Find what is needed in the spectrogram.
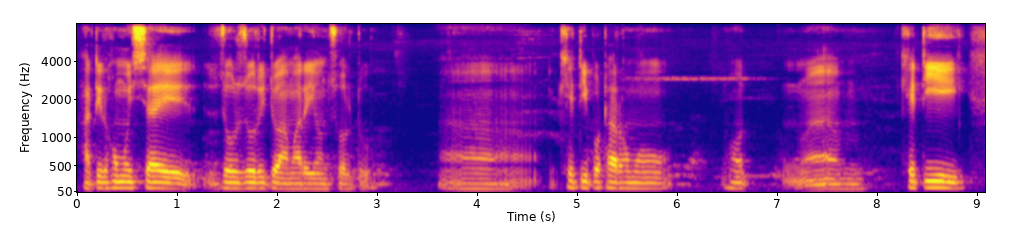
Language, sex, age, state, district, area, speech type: Assamese, male, 45-60, Assam, Goalpara, rural, spontaneous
